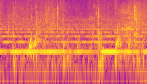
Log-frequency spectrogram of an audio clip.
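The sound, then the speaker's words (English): A pool of thick black oil at the bottom of a mineshaft oozes and bubbles, with a steady run of soft wet pops and squelches every half second or so, over a constant low electrical hum. “He inspects the oozing, bubbling pool of black oil at the bottom.”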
